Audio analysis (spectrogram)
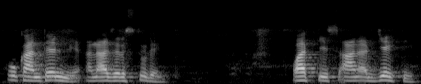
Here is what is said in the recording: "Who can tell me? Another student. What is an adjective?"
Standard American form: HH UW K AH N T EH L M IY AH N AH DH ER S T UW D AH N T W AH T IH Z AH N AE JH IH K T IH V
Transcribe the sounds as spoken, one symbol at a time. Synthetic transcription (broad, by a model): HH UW K AH N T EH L M IY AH N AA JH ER S T UW D AH N T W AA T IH S AH N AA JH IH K T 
